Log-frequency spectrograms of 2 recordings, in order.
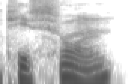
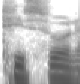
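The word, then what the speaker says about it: تیسفون: Ctesiphon in English or Tisfun in Persian.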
